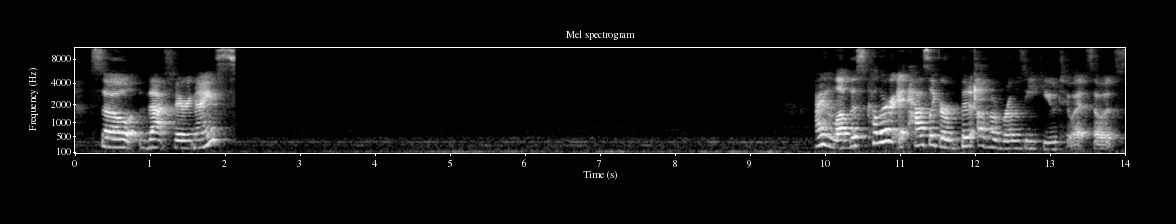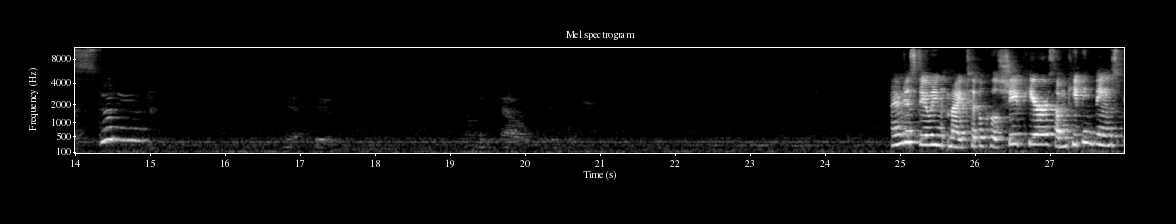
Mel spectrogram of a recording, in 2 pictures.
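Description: A young woman talks calmly and closely into a microphone.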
